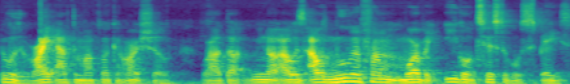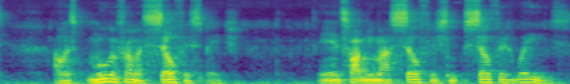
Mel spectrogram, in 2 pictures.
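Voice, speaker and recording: Somewhat breathy, a man speaks at a moderate pace with fairly low pitch and ordinary pitch variation. There is audible room echo. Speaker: artist and vlogger. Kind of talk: personal storytelling vlog.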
